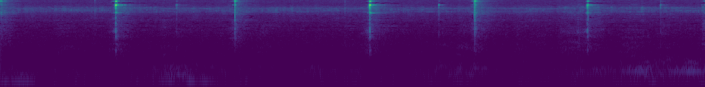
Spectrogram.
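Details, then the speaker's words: Losi LMT rear axle noise: sharp dry clicks at irregular intervals, about one per second, over quiet background; dog bone sliding back and forth in its cups, appears normal and harmless. "so the noise i heard was just the dog bone going back and forth"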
